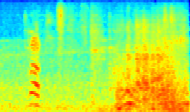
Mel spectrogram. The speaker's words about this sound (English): He starts the engine. All right, come on. As Miller waves him back, Mackay stalls the engine.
